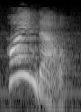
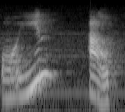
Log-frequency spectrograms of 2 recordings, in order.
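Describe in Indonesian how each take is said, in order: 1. Kedua kata itu disambung. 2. Kedua kata itu diucapkan terpisah. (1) "dibacanya agak digabung" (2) "Tulisannya point out"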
